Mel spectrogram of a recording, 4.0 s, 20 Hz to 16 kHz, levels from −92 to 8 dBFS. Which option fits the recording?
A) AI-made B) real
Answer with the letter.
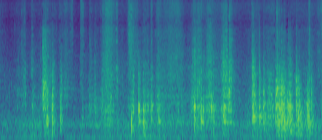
B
